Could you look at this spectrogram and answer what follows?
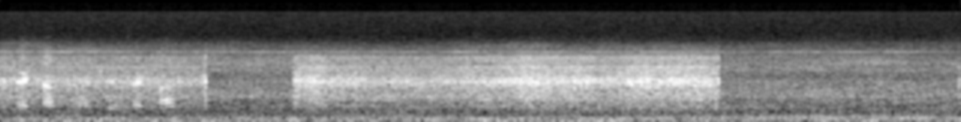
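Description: FedEx heavy jet aircraft at Vancouver airport, a distant continuous jet engine roar that swells and holds under radio-style talk throughout.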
